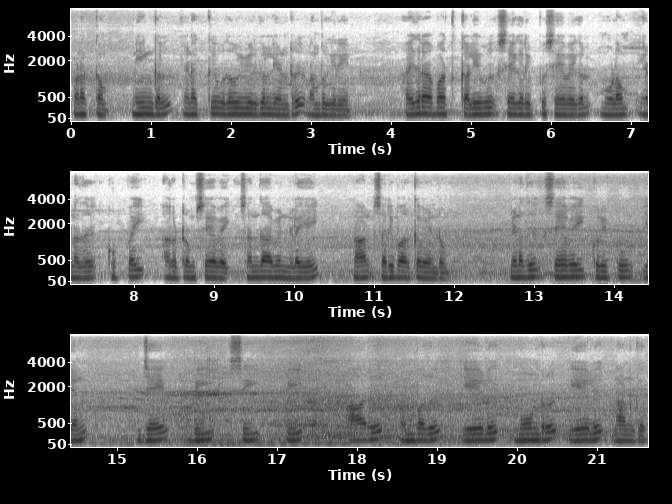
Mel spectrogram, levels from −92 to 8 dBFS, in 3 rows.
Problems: background sounds at intervals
